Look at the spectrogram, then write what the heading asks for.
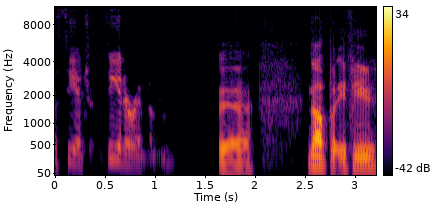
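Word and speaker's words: Theatrhythm: I think it's supposed to be theater, as in like not TER, Yeah. but theatra, like y'all spell it TRE, and it's a combination of the word theater and rhythm, so theater rhythm.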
